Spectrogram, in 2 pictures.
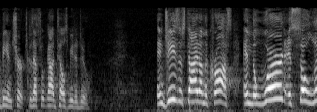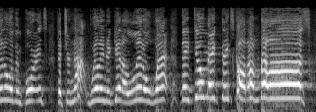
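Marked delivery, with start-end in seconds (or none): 3.1-12.5 loud, high preacher's rebuke building to a shout; full-force preaching. Real, not acted. Pastor rebuking churchgoers afraid of getting wet, full-force preaching. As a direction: preach it hard, stretching out the last line.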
